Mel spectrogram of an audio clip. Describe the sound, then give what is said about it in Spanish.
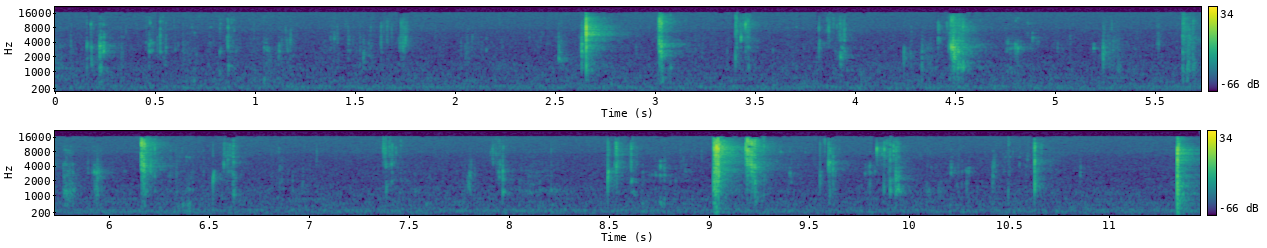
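Crisp crunching as someone chews food, with irregular sharp crackles spread over several seconds against a soft low hum and no talking. “Pero ya, ya voy a dejar de comer pinches”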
